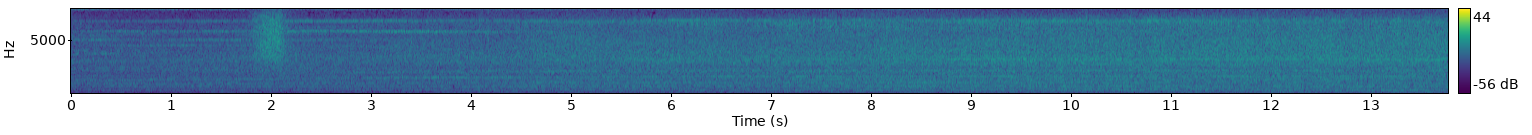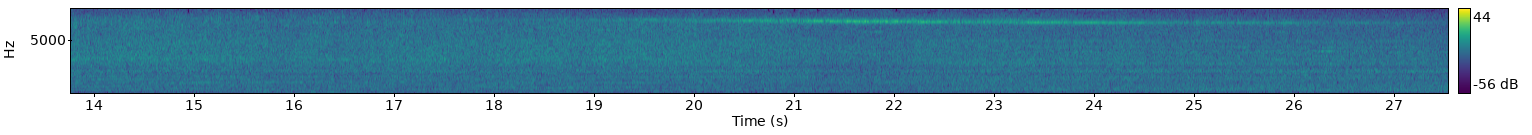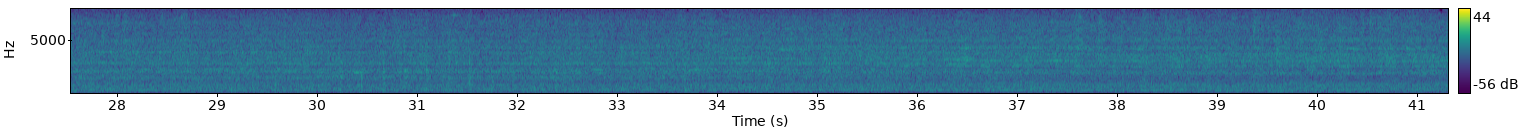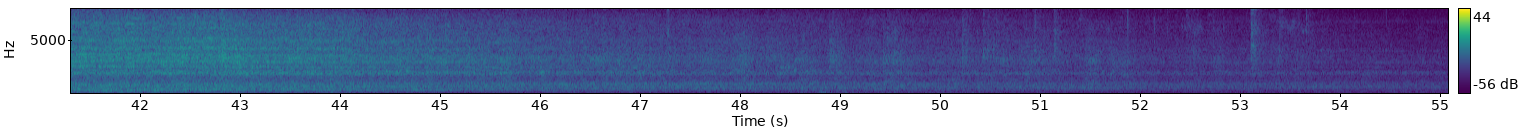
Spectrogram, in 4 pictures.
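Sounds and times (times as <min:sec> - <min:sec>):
diesel locomotive engine: 0:00.0 - 0:55.0
high wheel squeal: 0:17.0 - 0:26.7.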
